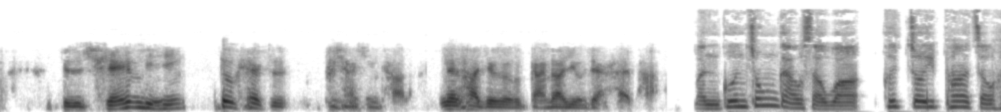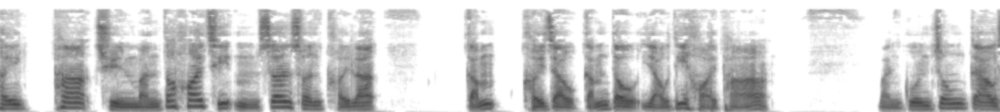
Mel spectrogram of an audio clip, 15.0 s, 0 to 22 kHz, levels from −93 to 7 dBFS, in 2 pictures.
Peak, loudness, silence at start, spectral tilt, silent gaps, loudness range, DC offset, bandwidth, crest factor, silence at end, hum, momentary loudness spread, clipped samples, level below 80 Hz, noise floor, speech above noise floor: -2 dBFS; -24 LUFS; 0.05 s; -4.5 dB/octave; 5.11-5.20 s; 6 LU; under 0.1%; 15.5 kHz; 22 dB; 0 s; none; 11 LU; under 0.1%; -66 dBFS; -59 dBFS; 36 dB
